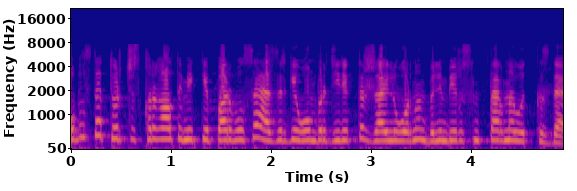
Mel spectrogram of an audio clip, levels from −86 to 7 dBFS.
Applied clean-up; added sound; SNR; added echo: neural mask model Resemble Enhance denoiser.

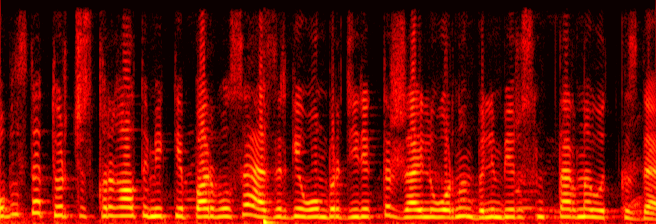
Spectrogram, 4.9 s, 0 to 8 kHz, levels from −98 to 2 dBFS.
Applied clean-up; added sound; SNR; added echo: none; Bass drum; 11 dB; none.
